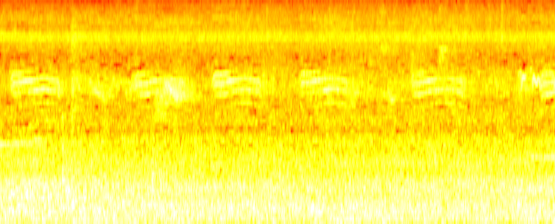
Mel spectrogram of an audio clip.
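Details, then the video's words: Wild plain prinia in paddy fields producing a string of thin, slightly buzzy high notes in quick succession, with constant low environmental hiss underneath. "suara asli dari alam ciblek sawah"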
